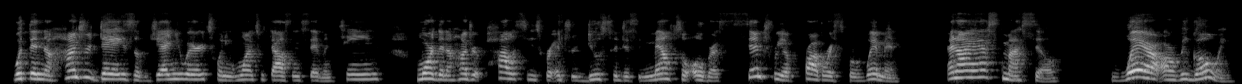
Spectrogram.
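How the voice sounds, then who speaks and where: In a quiet background, a woman with a Southern US accent speaks at a fairly quick pace, her fairly high pitch swinging very widely. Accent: Southern twang. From US South, Birmingham, Alabama. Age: 20s. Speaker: divinity student and labor organizer. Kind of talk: prepared speech. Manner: formal.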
